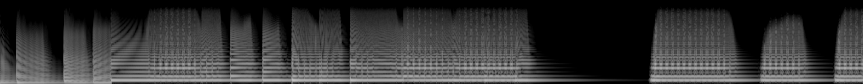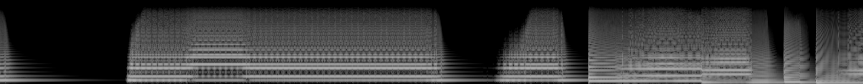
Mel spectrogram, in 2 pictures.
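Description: Reaktor 6 Blocks software synthesizer patch playing bright, buzzy notes. A quick run of short notes gives way to long held notes that fade out, with short notes and brief silences between, and another quick run near the end.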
